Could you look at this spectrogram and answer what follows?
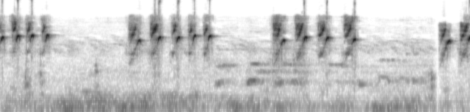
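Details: Calls of a crimson sunbird played as bait for trapping. Bright, piercing high chips come in tight clusters of four or five, repeated about every second over a quiet background.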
